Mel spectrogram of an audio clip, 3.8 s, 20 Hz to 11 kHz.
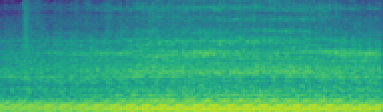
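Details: Mercedes Sprinter diesel van, 421 thousand, muffler cut off to cure turbo over-boost condition; loud open burble at idle, even pulses about three a second, unmuffled and steady; normal idle through straight pipe.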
